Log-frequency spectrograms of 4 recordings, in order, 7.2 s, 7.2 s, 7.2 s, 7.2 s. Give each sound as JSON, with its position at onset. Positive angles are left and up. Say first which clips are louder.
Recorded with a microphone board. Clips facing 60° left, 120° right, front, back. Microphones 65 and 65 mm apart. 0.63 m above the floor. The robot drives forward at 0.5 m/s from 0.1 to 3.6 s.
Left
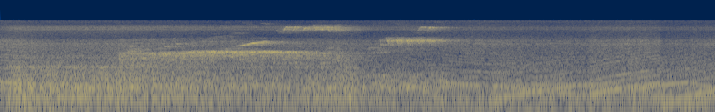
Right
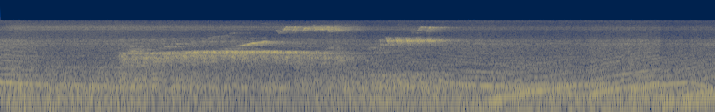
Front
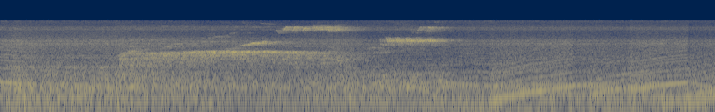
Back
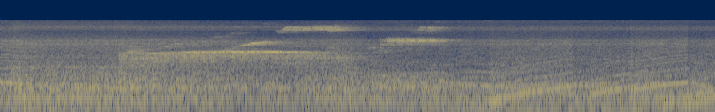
{"t": 1.1, "sound": "a bird", "louder": "right 1 dB, back 1 dB", "azimuth_deg": 125, "distance_m": 8.5}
